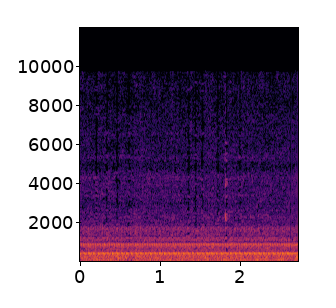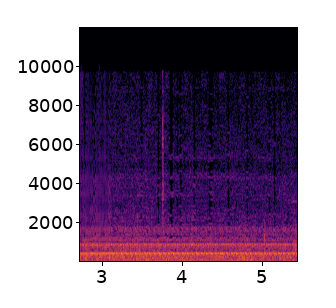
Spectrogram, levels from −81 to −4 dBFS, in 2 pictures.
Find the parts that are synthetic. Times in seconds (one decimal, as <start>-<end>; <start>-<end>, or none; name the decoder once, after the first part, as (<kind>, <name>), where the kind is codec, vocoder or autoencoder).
2.6-3.1 (vocoder, BigVGAN v2)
